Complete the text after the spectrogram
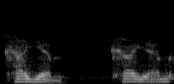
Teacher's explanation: the aleph was totally lost, and the two syllables just blended together, like cooperate, just blended together, and ka'im became kayem, kayem, and it began to spell it with yud instead of an aleph, kayem, kayem, as though there's a yud in the word.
